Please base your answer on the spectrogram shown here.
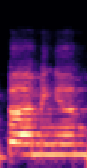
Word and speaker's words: Birmingham: I was born in Birmingham, which has no ham in the pronunciation.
